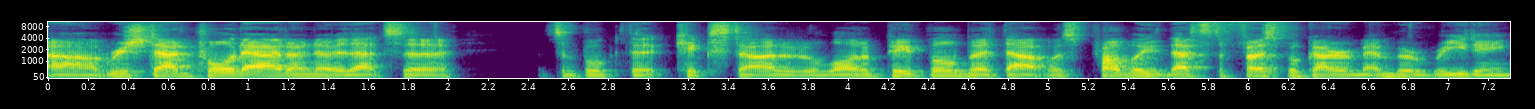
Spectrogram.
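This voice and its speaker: In a very clean recording with a silent background, a man with an Australian accent and a medium pitch talks at a fairly quick pace in a bright, sharp tone. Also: fairly even intonation. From Australia, Brisbane. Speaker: marketing firm founder, former teacher. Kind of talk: podcast interview.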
